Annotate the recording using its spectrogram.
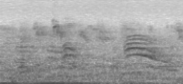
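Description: A young goat bleating once near the end, a cry that rises and falls in pitch, with short high bird chirps around it.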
